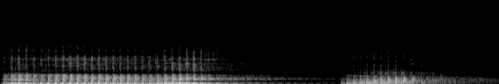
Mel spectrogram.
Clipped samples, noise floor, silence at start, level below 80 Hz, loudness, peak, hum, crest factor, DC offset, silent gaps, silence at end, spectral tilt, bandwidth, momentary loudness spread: under 0.1%; -62 dBFS; 0 s; -28 dBFS; -27 LUFS; -10 dBFS; none; 16 dB; under 0.1%; none; 0.55 s; -15.5 dB/octave; 2.1 kHz; 20 LU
